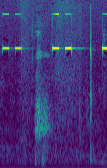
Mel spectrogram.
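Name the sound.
alarm clock beeping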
